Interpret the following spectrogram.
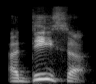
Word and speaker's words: Adisa: Is it Adasi? Adisi? Adisa. Like Adisa Isaac.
